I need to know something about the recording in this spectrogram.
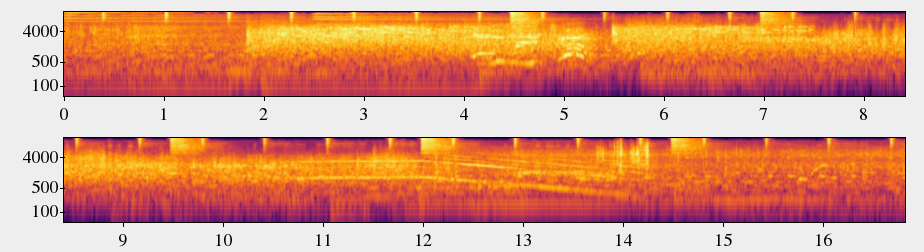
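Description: A car crash sound effect under a music score: a police car rolls over with a loud squeal and smash about four to five seconds in, then a long stretch of grinding noise that dies away near the end as a falling tone sounds.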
